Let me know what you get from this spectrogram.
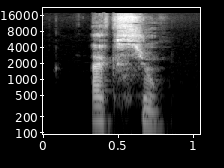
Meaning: plural of action
- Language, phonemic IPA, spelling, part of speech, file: French, /ak.sjɔ̃/, actions, noun, LL-Q150 (fra)-actions.wav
